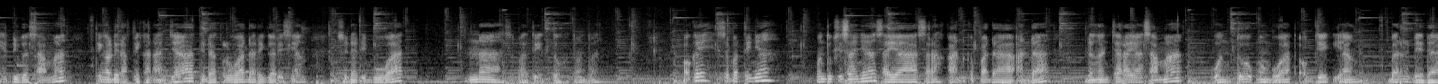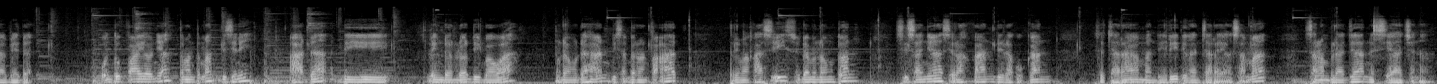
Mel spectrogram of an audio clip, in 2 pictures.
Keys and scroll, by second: 3.0 ctrl+z, 11.0 ctrl+z, 13.5 ctrl+z, 16.6 Right, 16.6 Right, 16.8 Right, 16.9 Right, 17.0 Right, 17.1-18.7 Right, 18.6 ctrl+Page_Down, 18.7 ctrl+Page_Down, 18.8 ctrl+Page_Down, 19.0 ctrl+Page_Down, 19.3 ctrl+Page_Down, 20.0 ctrl+Page_Up, 21.9 Delete, 22.8 z, 26.2 z.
